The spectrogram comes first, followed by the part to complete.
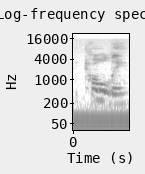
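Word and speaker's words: Tolle: I think it was Toli, right? With Jolly. No, it rhymes with guacamole. That's right. Toli.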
